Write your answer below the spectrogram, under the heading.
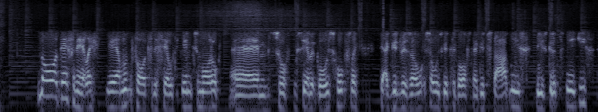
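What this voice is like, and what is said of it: Fairly Scottish accent. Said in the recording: “got a fairly Scottish accent ... I've still got the Scottish accent.”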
